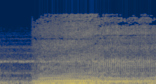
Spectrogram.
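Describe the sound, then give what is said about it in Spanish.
A motorcycle engine roars to life abruptly in a forest, as its rider sets off from behind the trees to follow a car on a nearby road. The engine then holds a loud, steady, rumbling drone. “En un bosque, el greñudo monta en una moto oculta tras los árboles. Observa un coche que circula por una carretera cercana. Enciende su faro y le sigue.”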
